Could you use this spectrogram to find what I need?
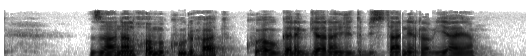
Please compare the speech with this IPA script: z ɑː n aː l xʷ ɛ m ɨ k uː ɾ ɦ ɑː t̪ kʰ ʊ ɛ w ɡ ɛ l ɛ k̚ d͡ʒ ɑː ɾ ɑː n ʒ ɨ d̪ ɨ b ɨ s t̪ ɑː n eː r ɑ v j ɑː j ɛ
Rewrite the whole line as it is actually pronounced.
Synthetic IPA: z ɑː n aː l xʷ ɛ m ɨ kʰ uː ɾ ɦ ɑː t̪ kʰ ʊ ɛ w ɡ ɛ l ɛ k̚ d͡ʒ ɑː ɾ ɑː n ʒ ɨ d̪ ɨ b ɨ s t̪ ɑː n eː r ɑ v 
